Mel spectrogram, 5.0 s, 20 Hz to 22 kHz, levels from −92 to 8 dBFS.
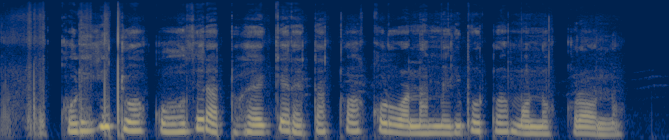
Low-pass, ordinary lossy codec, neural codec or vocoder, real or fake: none; none; vocoder, 44.1 kHz, 128 mel bands every 512 samples, BigVGAN v2; fake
